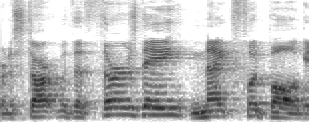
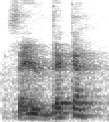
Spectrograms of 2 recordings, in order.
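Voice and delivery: mock Chicago accent; 6 semitones lower, faster than usual. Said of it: "this horrible Chicago accent".

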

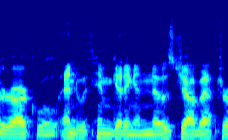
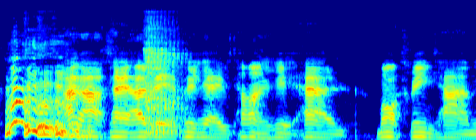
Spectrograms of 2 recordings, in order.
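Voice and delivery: loud; 9 dB louder than usual. Pretend. Loud mock praise.

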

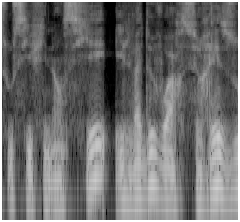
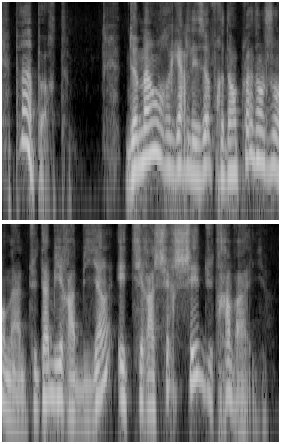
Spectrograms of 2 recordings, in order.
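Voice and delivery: mother listing son's spending, higher; exasperated mother; 11 semitones higher than usual. A narrator's reading. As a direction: tick off his purchases indignantly.

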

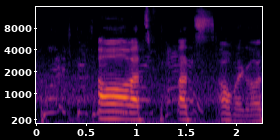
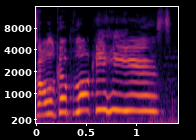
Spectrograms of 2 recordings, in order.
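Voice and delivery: delighted; 11 semitones higher, 6 dB louder, much faster than usual. Real, not acted. Delighted at blocky character.

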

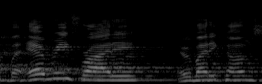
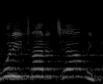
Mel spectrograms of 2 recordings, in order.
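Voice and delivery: mom's voice pitched way up, puzzled; high mom voice; 10 semitones higher, 4 dB quieter than usual. Retold or imitated. Mother pushing her son, high and puzzled. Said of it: "She said".

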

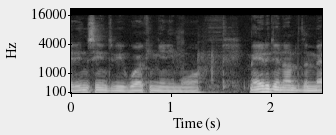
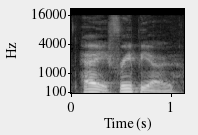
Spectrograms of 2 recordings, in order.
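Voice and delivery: louder hail to a companion; calling out; 2 semitones higher, 7 dB louder, slower than usual. A narrator's reading. Lando waving the droid over, calling out. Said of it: "Lando called".

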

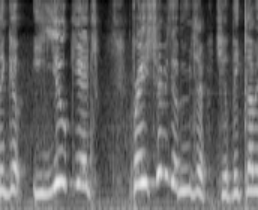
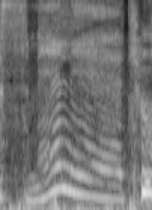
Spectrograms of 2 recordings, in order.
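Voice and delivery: radio announcer; 8 semitones lower, 6 dB quieter than usual. Pretend. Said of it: "I sound like a radio announcer".

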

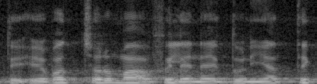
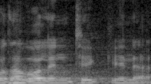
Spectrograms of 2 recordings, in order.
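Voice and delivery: ordinary talk

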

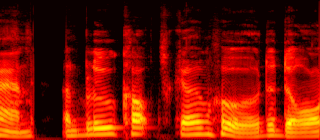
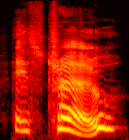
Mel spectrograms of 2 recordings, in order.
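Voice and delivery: put-on very high, louder little girl; insisting child; 14 semitones higher, 5 dB louder than usual. Little girl insisting on her gossip, high loud voice.

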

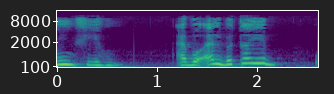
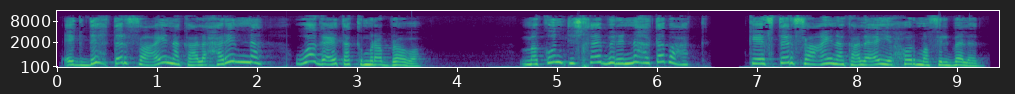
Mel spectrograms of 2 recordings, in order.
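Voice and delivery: usual speaking voice

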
